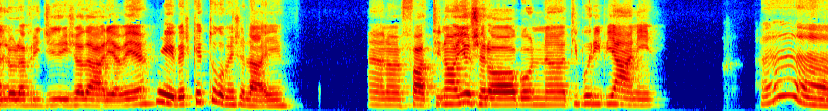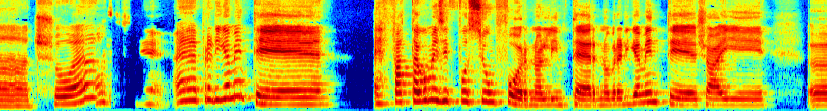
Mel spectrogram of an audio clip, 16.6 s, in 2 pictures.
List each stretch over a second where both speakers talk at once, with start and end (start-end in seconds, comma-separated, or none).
none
